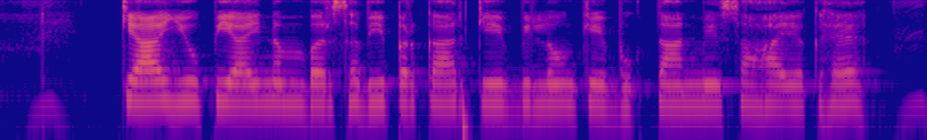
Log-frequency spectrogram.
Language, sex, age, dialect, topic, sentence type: Hindi, female, 18-24, Garhwali, banking, question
